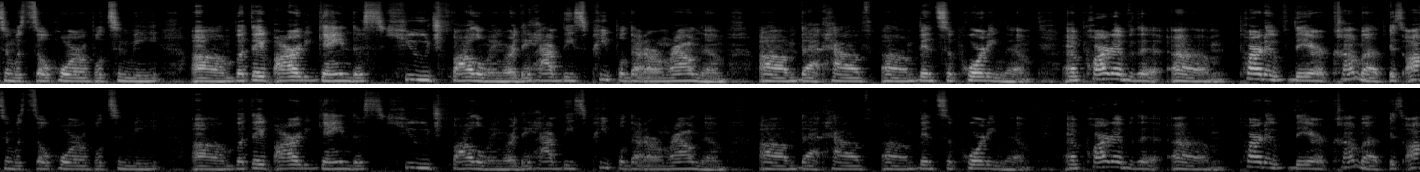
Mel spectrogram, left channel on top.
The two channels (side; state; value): right; quieter; 11.4 dB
